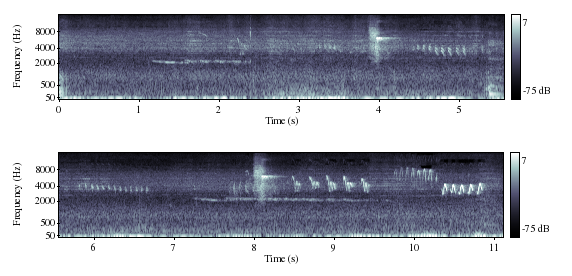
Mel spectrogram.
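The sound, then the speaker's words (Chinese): In a garden on one of the last hot days of summer, mostly young birds born this year, including azure-winged magpies, sparrows and magpies, chirp and tweet in repeated high, bright bursts, with quick trilled runs of notes, over a steady hiss of insects; no one speaks. “我今天发现这个园子里面基本上都是小鸟，小的灰喜鹊呀，小的麻雀呀，还有小的喜鹊。”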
